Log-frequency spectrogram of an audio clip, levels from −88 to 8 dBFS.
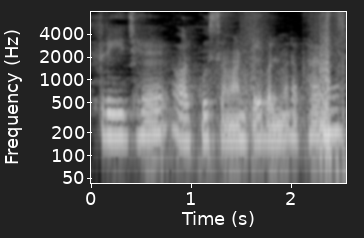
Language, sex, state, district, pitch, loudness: Hindi, female, Bihar, West Champaran, 160 Hz, -18 LUFS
